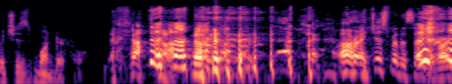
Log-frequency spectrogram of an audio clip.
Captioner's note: laughter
